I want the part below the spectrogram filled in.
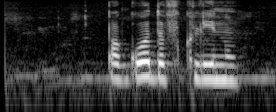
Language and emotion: Russian, neutral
